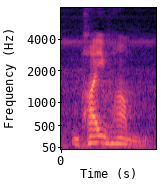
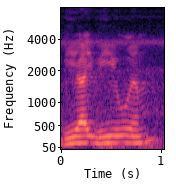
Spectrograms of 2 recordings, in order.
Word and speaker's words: vivum: একটা লাইন বলছি, Latin line, যদি মনে রাখতে পারো, omnis vaivum ex ovo or vaivo. Omnis, omnis, vaivum, vivum, ex ex, ovo, ovo, or vaivo, vivo, or vivo উচ্চারণ করতে পারো।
